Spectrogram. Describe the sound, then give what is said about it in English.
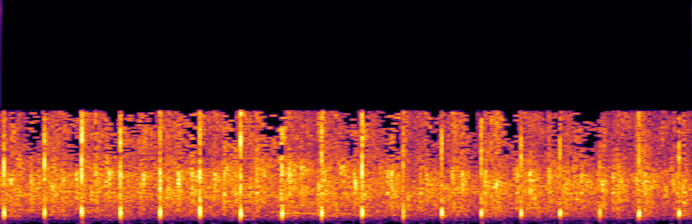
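An audience applauds steadily for the mothers present, who have been asked to stand on Mother's Day, many hands clapping in a dense, crackling wash with sharper individual claps popping out at a brisk, fairly even rhythm for several seconds, with no voices over it. “We would love to honor you, cheer for you.”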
